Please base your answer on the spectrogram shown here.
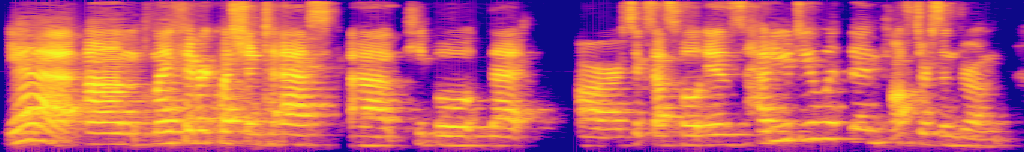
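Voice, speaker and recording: Woman asking a question, kinda halting, roomy echo, dull muffled audio. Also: mid-range voice. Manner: hesitant, halting.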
